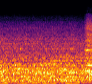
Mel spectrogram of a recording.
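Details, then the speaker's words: Fan driven by four freshly tightened belts off a hydraulic motor (a fifth belt runs the alternator), started after reassembly: even rushing air roar with no squeal or chirp, so the belts are tight and the fan belt drive is normal. "Now what he's going to do is start it up, run the fan, and hopefully the belts are tightened correctly. Otherwise it'll squeal."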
